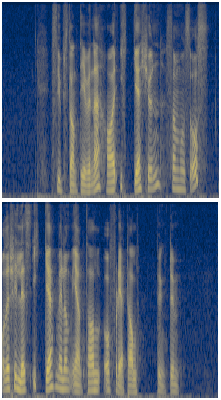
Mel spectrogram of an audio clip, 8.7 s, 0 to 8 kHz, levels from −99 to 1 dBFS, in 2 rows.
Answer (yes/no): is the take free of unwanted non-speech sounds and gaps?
yes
